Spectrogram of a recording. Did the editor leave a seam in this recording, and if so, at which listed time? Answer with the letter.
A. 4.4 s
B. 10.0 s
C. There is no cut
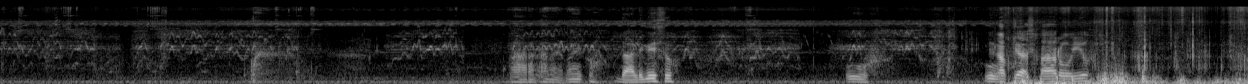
B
